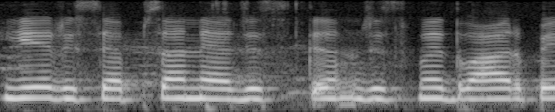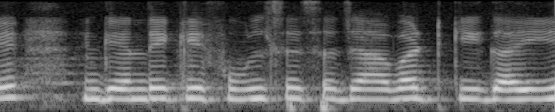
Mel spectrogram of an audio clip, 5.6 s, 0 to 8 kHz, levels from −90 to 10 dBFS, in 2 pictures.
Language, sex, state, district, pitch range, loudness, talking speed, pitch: Hindi, female, Jharkhand, Deoghar, 240-255 Hz, -14 LUFS, 160 wpm, 245 Hz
